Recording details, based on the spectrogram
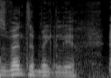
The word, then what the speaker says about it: Ventimiglia: I thought it was Ventimiglia. – I'm pretty sure you're right.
